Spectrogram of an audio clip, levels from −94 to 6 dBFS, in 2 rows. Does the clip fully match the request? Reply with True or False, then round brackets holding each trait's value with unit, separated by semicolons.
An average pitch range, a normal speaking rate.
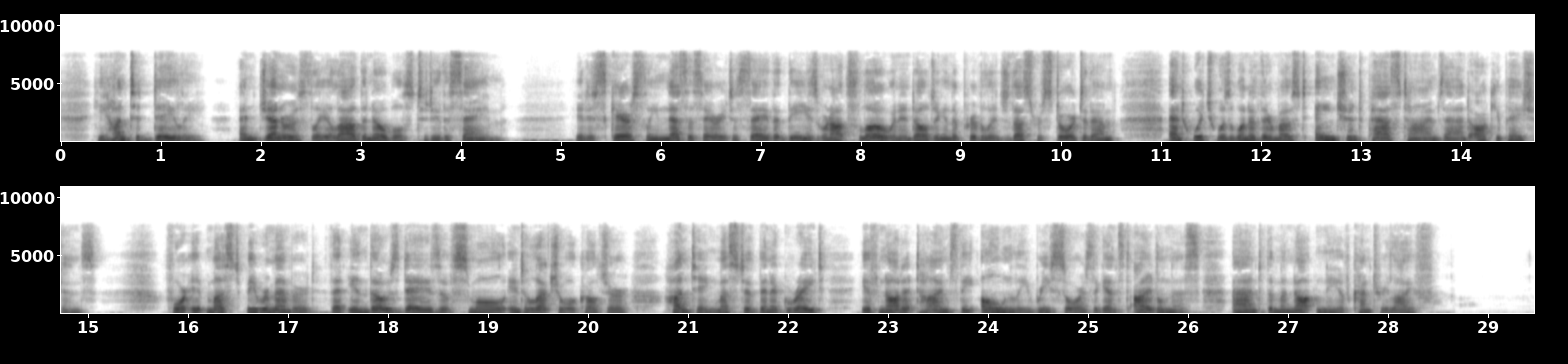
True (4.7 semitones; 155 wpm)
